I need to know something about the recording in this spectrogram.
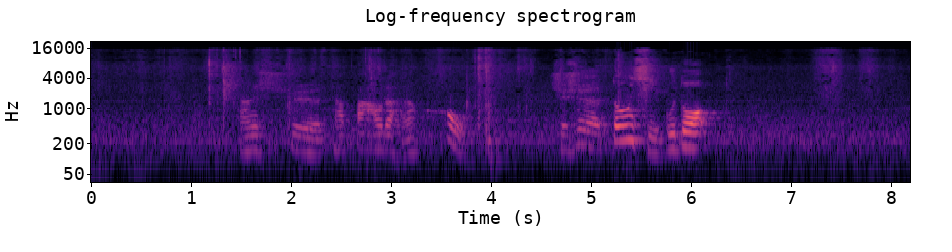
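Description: Plastic wrapping rustles and crinkles.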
